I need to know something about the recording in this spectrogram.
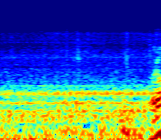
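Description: Steady low rumble of engine and road noise inside a moving vehicle's cabin, with a faint steady hum above it.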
